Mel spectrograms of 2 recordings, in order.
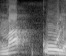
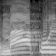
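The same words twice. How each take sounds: First: माकूल with a glottal catch after "ma"; short ma, stop, then kool in माकूल; hamza pronunciation. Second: माकूल with a long "maa" and no catch; mispronunciation demo. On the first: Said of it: "तो ये हमज़ा है". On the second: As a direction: run माकूल through smoothly, maa-kool. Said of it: "माकूल नहीं है". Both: Shown as a demonstration.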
